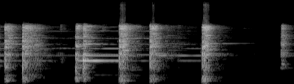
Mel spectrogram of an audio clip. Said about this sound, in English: That sounds like a can's a clanking.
